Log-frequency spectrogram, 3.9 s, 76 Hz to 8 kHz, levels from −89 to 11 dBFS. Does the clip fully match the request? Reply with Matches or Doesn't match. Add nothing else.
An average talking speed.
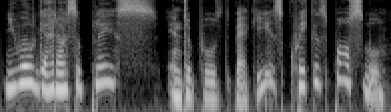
Matches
